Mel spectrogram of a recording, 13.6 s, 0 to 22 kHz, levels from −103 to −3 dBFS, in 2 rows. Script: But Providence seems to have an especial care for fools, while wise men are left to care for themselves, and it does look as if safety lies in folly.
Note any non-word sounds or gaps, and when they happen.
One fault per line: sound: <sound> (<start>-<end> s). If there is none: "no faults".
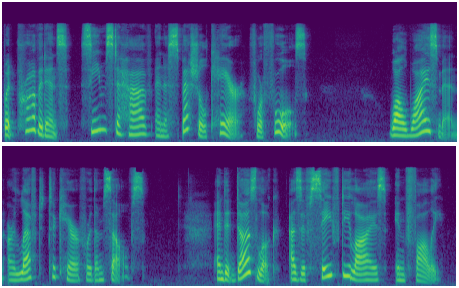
no faults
